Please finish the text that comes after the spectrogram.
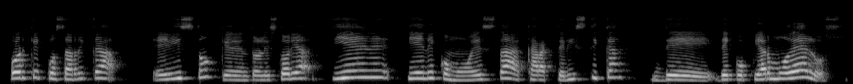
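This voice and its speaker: A woman from El Salvador, an educator moderating a panel discussion, speaking in a measured way with frequent hesitations and fillers. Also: fairly high pitch, darkish tone.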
